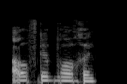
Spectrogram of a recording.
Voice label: "aufgebrochen", German; adjectives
